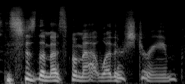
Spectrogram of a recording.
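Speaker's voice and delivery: ordinary talk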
